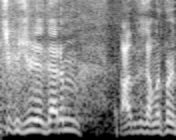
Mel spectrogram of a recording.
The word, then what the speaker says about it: Çok teşekkürler: Çok teşekkürler. Çok teşekkürler. Çok teşekkürler.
